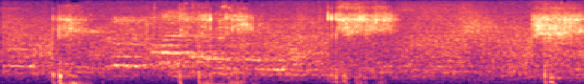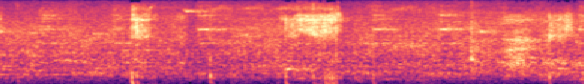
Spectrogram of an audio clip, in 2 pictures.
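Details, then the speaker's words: Young girl with a blocked nose: wet, snuffly noise on both breathing in and out. Judged not to be stridor or wheezing. "We heard a wet noise when was breathing in and out. Therefore, we decided that she did not have stridor or wheezing, but a blocked nose."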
